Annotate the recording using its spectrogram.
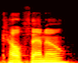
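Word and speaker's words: Califano: Calfano, is that how you pronounce it? Calfano? Yes, so.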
